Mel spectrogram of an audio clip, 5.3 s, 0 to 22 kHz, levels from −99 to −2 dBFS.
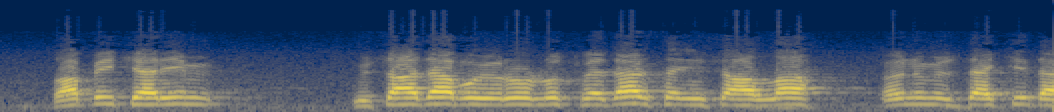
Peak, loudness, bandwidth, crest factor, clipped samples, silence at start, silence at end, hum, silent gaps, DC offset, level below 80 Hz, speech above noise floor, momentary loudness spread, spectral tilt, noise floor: -4 dBFS; -18 LUFS; 4.3 kHz; 14 dB; under 0.1%; 0.25 s; 0 s; none; none; under 0.1%; -60 dBFS; 37 dB; 12 LU; -8 dB/octave; -54 dBFS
